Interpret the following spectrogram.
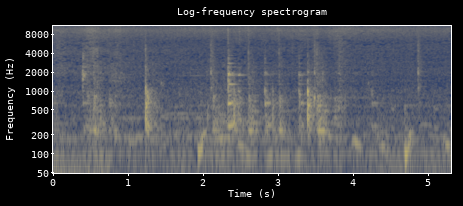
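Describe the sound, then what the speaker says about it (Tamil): A spoon scrapes and clatters around a frying pan as thick chicken tikka masala is stirred, irregular sharp knocks over a soft sizzle. "இந்த மசாலாலாம் சேர்த்து இப்படி கொஞ்சம் எல்லாம் கிளறி விடலாம்."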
